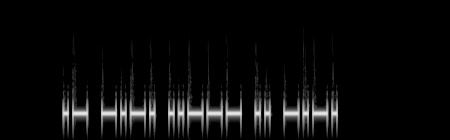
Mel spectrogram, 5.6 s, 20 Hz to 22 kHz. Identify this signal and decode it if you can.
Morse code, heard as a keyed tone, about 20 wpm, 700 Hz. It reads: AC2IC
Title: Speed Racing - USA 2x2 Call Signs 17wpm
